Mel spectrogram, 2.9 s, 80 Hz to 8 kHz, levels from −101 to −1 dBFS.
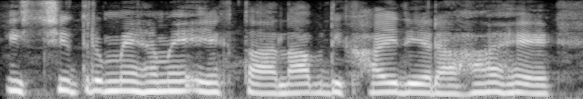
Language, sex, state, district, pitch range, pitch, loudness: Hindi, female, Uttar Pradesh, Saharanpur, 215-255 Hz, 225 Hz, -12 LUFS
